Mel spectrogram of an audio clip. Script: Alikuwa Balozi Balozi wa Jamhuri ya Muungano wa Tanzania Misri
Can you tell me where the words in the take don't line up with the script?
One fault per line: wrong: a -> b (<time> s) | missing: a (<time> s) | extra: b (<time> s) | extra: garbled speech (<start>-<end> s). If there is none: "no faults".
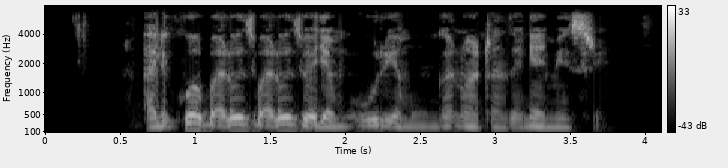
no faults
